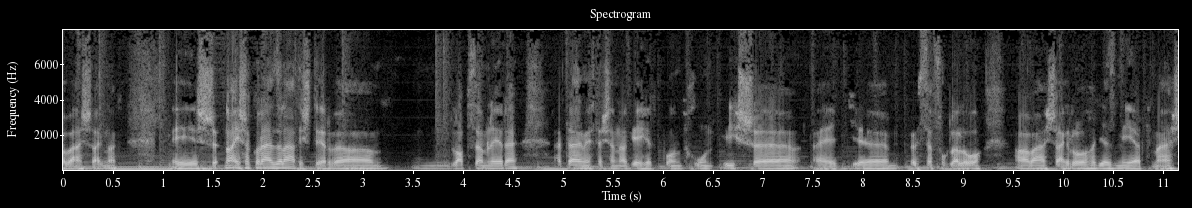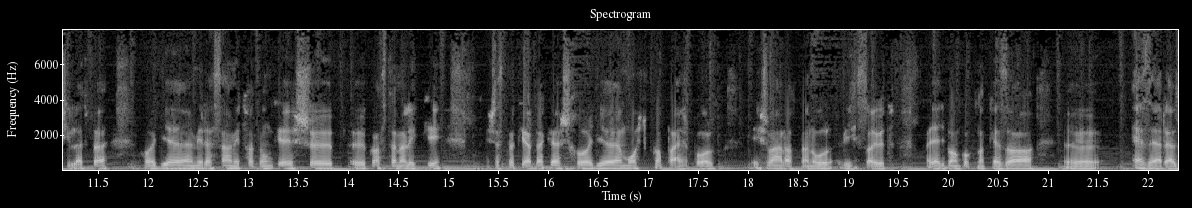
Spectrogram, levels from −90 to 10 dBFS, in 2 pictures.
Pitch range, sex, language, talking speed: 85-95 Hz, male, Hungarian, 130 wpm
